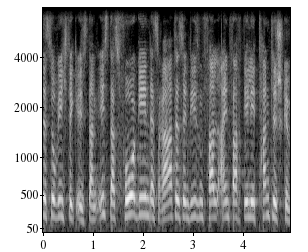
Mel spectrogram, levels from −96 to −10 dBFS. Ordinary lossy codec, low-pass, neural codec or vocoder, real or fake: Opus, 24 kbps; 7.2 kHz; none; real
